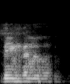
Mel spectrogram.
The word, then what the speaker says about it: Bengaluru: Bengaluru or Bangalore or what is the correct pronunciation. It is Benaluru. Bengaluru.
